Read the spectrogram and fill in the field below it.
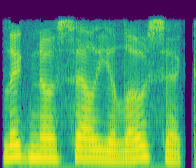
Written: lignocellulosic

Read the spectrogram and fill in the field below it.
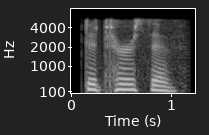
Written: detersive

